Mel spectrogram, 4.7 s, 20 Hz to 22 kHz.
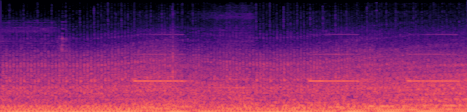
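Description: A forklift reversing in Farming Simulator 22, repeated steady electronic beeps sounding over a loud, constant low engine rumble.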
